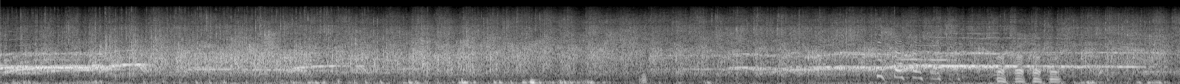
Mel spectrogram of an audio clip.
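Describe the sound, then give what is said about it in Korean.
A live audience of readers at Podbbang Hall claps steadily for about twelve seconds to welcome author Yu Si-min, a dense, even wash of applause with a few cheers and some voices mixed in. “박수부대 박수부대 동원하셨.”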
